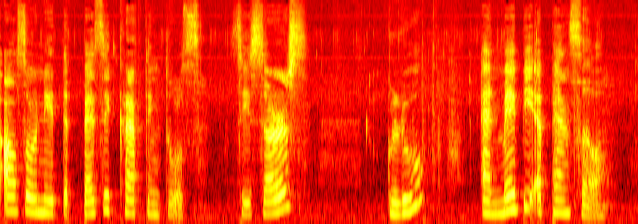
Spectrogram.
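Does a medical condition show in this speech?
No.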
